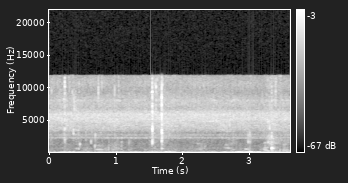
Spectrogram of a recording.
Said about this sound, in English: It's a warm summer afternoon in Kansas City, and friends are gathered on a Midtown front porch. The sound of the cicadas is joined by another familiar sound.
